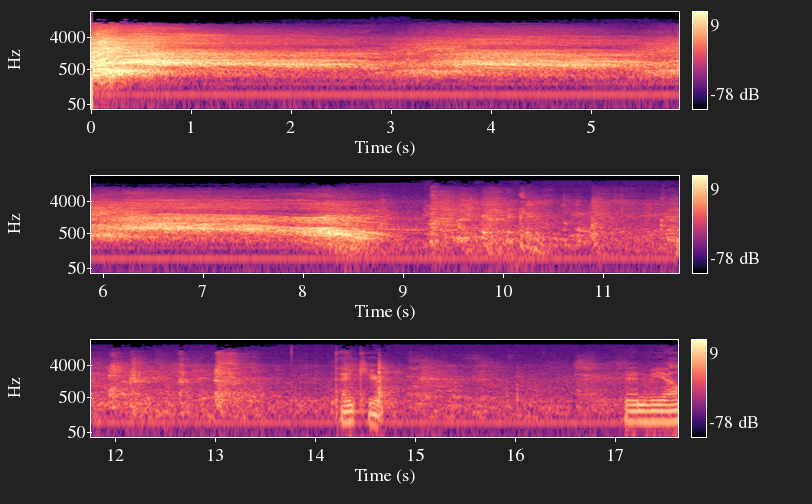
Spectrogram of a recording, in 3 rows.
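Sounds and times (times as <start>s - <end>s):
devotees cheering in welcome at Radha Gopinath Temple: 0.0s - 9.1s.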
